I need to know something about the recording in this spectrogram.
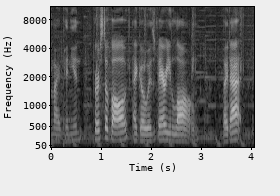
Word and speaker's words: Ego: And before a lot of you go again in the comments and say, oh no, it's Ego, dude. It's E-G-O. No, it's Eggo-sama. Eggo. That's how you pronounce it in Japanese, and that's how I'll pronounce it here.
